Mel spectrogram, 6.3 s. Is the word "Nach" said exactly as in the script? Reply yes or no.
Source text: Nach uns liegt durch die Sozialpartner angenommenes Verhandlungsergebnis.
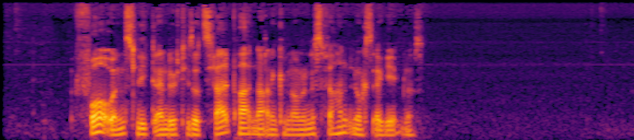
no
